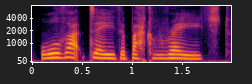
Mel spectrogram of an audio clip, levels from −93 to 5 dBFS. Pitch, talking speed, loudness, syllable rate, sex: 205 Hz, 180 wpm, -16 LUFS, 3.9 syllables/s, female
